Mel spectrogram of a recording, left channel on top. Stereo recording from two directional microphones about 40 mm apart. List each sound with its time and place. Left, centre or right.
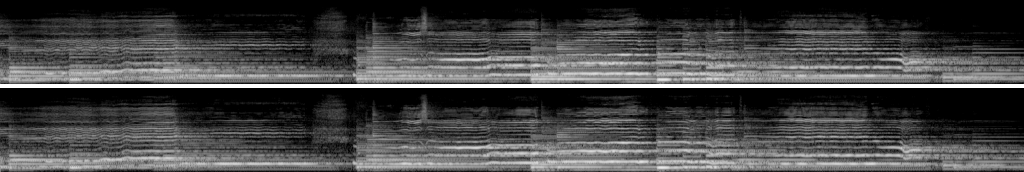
0.2 s music: centre
3.5 s music: left
3.9 s music: centre
5.4 s music: left
5.9 s music: centre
